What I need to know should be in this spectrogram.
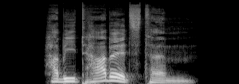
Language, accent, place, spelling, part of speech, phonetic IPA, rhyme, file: German, Germany, Berlin, habitabelstem, adjective, [habiˈtaːbl̩stəm], -aːbl̩stəm, De-habitabelstem.ogg
- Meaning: strong dative masculine/neuter singular superlative degree of habitabel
